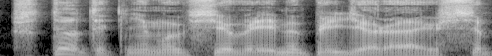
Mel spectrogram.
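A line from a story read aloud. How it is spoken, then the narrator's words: Grumbling. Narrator (Russian): проворчал мистер Барсук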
